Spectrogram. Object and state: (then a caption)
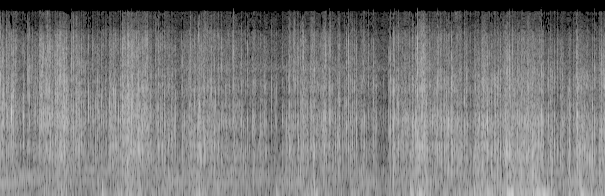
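Silicone dishwashing gloves being rubbed. A pair of blue silicone/rubber dishwashing gloves with scrubber bristles, worn on both hands, has the gloved palms pressed and rubbed together beside a microphone without touching it. A continuous, dense rubbing and crinkling texture fills the clip, with squeaky mid-range friction and some low rumble. The level stays fairly steady apart from a brief dip just before the four-second mark.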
